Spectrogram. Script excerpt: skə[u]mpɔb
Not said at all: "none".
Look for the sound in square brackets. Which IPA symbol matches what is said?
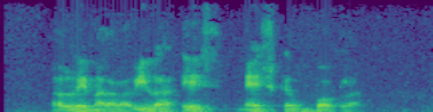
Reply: u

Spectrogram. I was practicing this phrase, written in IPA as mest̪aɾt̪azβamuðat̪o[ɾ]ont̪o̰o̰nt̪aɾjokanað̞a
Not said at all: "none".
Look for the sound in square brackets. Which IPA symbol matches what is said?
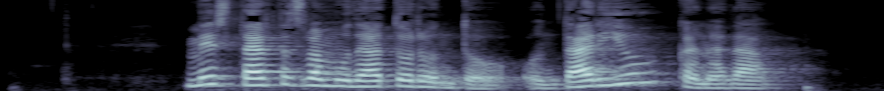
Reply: ɾ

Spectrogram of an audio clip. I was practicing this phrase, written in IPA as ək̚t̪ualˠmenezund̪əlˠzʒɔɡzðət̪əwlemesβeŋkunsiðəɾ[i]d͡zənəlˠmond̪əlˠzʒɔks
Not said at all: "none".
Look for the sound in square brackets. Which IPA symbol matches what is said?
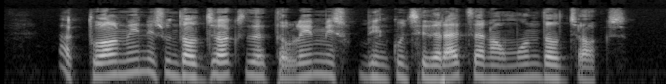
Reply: a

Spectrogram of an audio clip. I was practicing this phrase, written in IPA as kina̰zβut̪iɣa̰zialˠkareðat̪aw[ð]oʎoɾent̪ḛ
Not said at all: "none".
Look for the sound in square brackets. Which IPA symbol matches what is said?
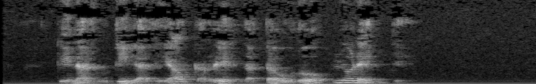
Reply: ð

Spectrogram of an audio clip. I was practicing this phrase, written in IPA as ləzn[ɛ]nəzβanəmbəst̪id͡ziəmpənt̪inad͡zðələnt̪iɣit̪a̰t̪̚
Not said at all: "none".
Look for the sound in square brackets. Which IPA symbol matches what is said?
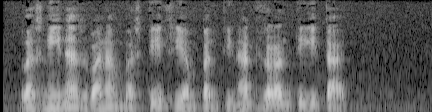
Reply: i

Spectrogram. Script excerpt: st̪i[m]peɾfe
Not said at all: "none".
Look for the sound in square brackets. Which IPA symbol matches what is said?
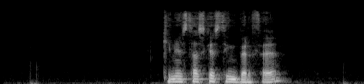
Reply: ŋ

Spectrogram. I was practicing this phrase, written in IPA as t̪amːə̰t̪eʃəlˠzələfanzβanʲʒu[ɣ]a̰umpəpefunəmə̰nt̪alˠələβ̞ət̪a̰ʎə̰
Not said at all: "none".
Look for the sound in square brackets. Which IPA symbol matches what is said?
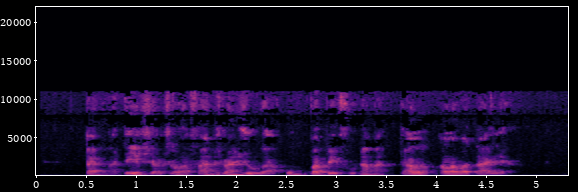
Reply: ɣ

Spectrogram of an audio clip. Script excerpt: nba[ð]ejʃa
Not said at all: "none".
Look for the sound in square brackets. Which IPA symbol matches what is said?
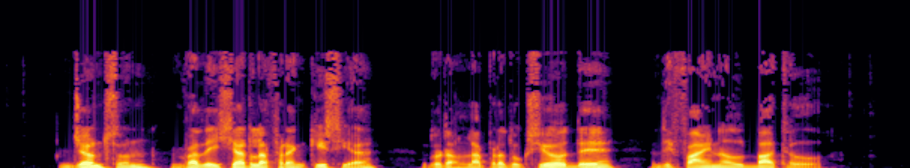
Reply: ð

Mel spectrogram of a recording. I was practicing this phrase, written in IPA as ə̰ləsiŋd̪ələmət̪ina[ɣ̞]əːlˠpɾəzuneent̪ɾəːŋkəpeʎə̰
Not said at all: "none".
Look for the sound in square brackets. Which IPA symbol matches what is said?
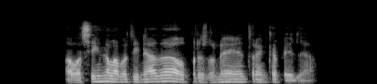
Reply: ð̞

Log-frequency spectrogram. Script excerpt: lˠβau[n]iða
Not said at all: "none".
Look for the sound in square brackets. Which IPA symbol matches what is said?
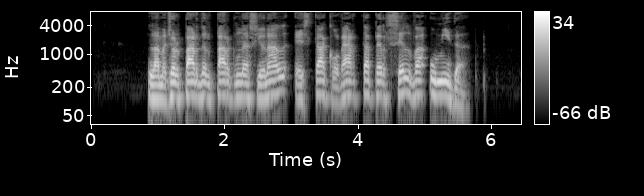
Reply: m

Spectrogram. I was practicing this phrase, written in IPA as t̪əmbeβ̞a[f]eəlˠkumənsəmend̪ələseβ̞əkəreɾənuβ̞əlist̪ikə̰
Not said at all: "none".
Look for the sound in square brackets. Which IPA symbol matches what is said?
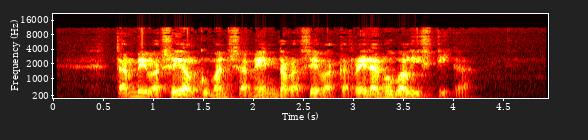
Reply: s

